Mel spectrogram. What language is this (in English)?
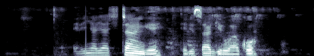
Ganda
